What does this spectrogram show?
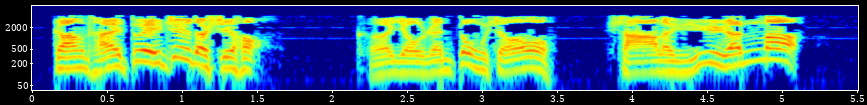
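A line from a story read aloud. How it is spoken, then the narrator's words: Cold, suddenly raised voice. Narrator (Chinese): 上官策的脸色冷了下来，忽然提高声音对焚香谷众弟子大声道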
